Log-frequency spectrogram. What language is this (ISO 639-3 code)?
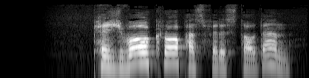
fas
